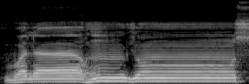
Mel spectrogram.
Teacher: قرآن پاک جو ہے وہ 4 حرکت پہ پڑھ رہے ہیں، تو یہاں پہ ہم اس ینصرون کو جو ہے نا 4 حرکت کے برابر کھینچ کر پڑھیں گے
